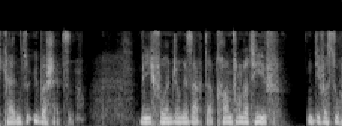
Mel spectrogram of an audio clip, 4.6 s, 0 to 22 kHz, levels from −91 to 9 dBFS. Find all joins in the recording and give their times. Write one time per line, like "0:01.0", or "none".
0:02.9

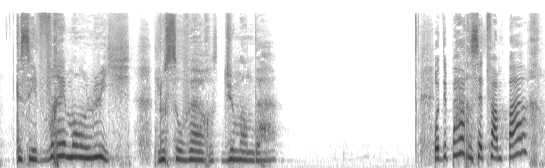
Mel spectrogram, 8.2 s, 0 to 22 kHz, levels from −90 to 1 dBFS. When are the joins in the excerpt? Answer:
0:06.5

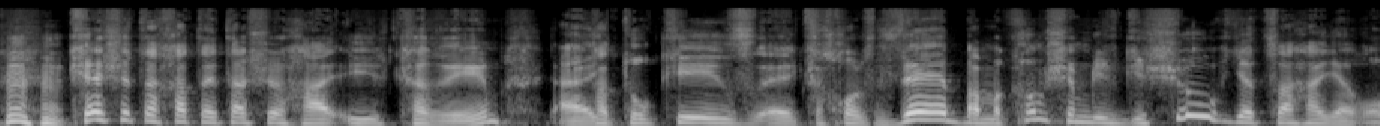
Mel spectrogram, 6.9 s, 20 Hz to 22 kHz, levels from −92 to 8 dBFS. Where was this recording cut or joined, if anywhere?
0:03.0
0:04.3

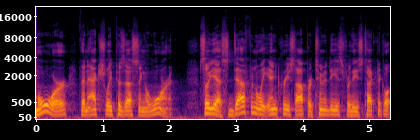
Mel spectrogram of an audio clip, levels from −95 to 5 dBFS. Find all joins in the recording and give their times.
none

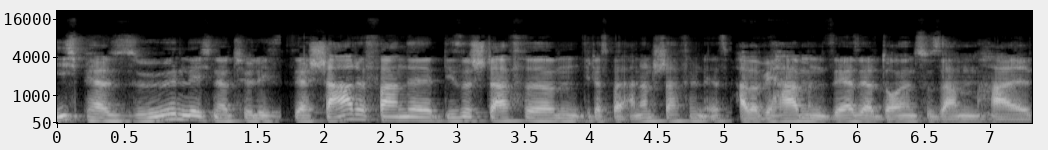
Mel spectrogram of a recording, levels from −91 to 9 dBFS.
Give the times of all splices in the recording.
0:01.7
0:04.0
0:05.1

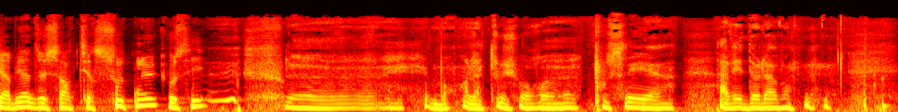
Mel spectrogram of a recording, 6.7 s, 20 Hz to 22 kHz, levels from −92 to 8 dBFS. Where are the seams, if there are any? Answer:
0:02.1
0:03.4

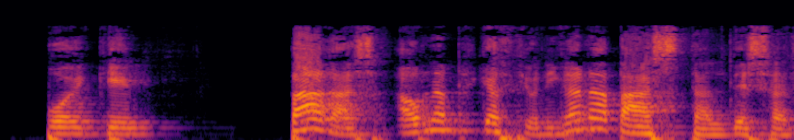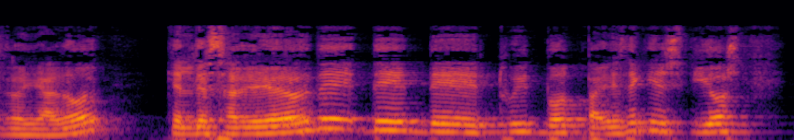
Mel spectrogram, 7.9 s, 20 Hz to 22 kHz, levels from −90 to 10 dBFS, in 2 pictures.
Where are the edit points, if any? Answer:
none

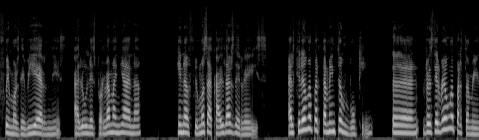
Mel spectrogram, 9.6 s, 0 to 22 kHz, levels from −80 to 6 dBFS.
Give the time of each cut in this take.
0:07.7

